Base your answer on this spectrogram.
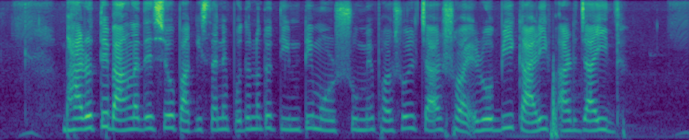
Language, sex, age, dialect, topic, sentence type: Bengali, female, 25-30, Western, agriculture, statement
